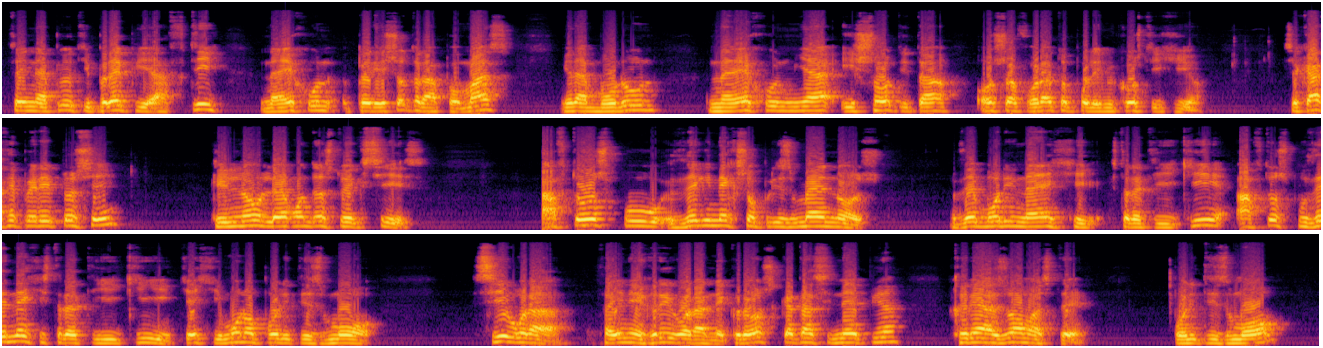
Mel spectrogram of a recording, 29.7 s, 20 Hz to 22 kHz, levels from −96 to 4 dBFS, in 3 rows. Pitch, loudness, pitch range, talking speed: 155 Hz, -10 LUFS, 145-175 Hz, 115 wpm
